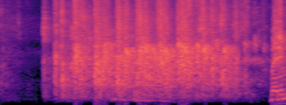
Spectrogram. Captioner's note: applause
